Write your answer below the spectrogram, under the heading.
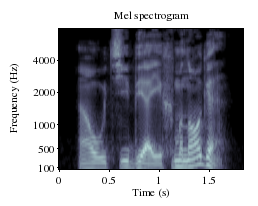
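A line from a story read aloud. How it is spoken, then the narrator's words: Angry whisper. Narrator (Russian): злым шепотом спросил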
